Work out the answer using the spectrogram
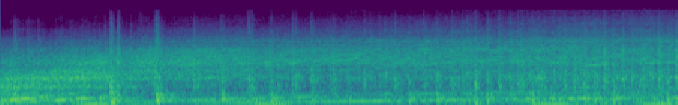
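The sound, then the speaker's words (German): A hyperloop capsule accelerating gives a loud, continuous mechanical roar with a whining tone that climbs in pitch early on and then holds steady, with no voices. “So hört sich der Hyperloop an. Vielleicht das Transportmittel von morgen, vielleicht einfach eine hirnrissige Idee, die sich nie durchsetzen wird.”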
